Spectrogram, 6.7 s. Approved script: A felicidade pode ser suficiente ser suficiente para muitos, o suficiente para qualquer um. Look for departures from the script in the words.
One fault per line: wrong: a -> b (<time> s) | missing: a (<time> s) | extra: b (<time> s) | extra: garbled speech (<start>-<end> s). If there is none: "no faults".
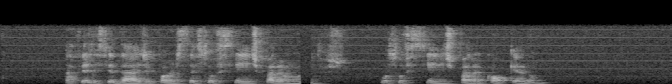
missing: ser suficiente (2.6 s)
